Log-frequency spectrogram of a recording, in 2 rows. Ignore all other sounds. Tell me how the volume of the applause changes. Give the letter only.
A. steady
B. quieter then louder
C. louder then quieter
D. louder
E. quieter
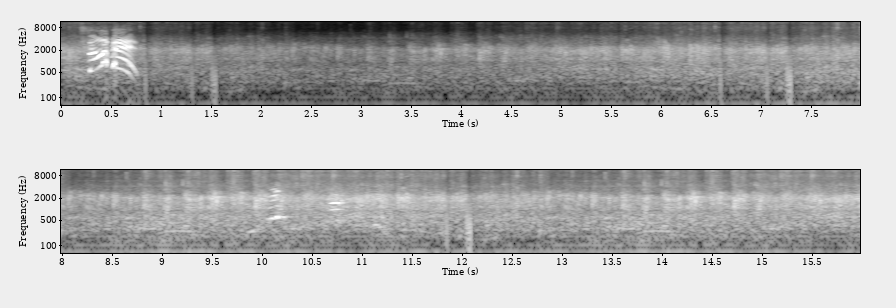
D.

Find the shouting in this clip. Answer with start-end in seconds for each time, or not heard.
0.1-0.8, 9.8-11.2.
